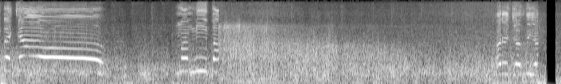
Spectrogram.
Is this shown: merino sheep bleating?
no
